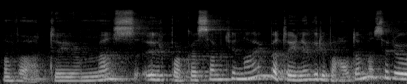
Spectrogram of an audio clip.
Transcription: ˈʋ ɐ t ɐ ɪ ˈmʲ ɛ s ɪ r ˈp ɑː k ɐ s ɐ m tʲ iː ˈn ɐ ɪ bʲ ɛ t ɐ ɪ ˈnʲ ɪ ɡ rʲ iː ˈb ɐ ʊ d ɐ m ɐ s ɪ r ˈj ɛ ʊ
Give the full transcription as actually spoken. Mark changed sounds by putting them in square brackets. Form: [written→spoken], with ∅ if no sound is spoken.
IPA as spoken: ˈʋ ɐ t ɐ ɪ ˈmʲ ɛ s ɪ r ˈp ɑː k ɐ s ɐ m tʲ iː ˈn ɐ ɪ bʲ ɛ t ɐ ɪ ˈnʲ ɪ ɡ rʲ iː ˈb ɐ ʊ d ɐ m ɐ s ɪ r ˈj ɛ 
